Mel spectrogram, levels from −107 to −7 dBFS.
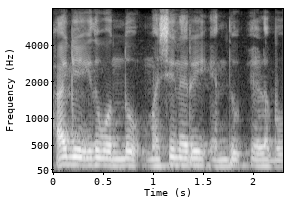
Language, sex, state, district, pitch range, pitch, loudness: Kannada, male, Karnataka, Koppal, 115-130 Hz, 125 Hz, -16 LUFS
